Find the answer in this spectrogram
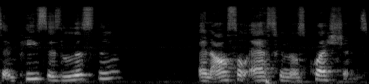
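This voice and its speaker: A moderate pace in a Southern US accent. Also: woman. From US South. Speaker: conflict resolution coach. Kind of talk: podcast interview. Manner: animated.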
